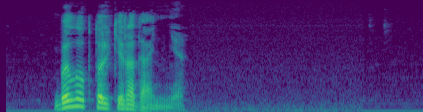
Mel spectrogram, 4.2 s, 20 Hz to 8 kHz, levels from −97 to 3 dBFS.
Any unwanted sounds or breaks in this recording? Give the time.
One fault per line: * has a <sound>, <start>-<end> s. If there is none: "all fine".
all fine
